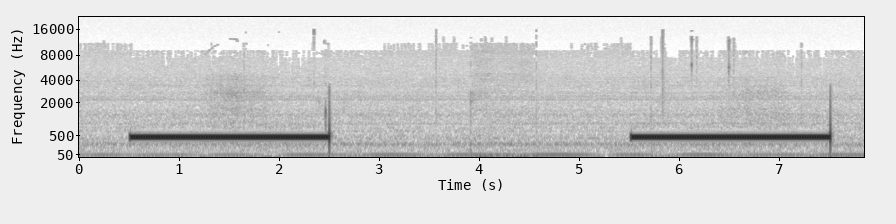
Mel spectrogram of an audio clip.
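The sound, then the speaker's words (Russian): A telephone rings out after a call is dialed: two long, steady ringback tones at a single pitch, separated by a silent gap, with no voices. “Так, давайте ему сейчас наберем. Может, возьмет трубку? Я ему набираю.”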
